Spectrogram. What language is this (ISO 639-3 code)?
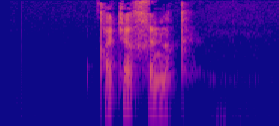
esu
